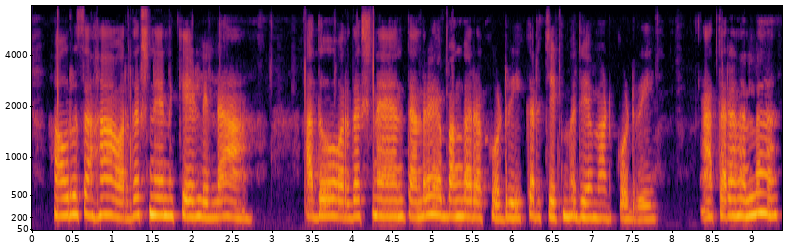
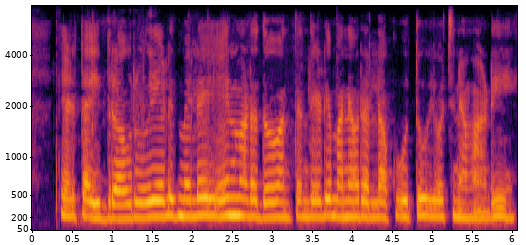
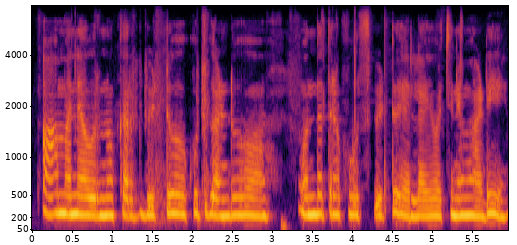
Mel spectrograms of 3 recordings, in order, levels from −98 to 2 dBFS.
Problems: none marked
